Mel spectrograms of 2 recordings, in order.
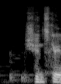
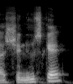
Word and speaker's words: Shinsuke: if it's a us a lot of times the U is silent ah look at you yeah same thing like so so like Asuka same thing with um shinsuke Nakamura yeah shinsuke is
